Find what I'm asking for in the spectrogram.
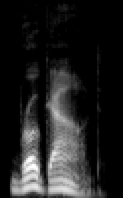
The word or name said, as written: broke out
